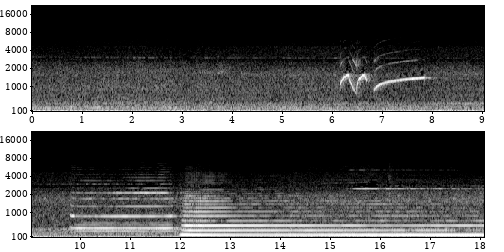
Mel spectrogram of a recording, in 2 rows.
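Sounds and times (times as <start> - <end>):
siren whooping: 6.1 - 8.0
boat horns: 9.6 - 18.0.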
